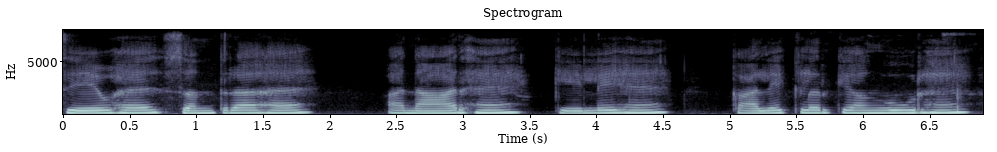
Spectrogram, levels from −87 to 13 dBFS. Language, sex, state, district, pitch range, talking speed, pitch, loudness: Hindi, female, Jharkhand, Garhwa, 230-250 Hz, 115 wpm, 240 Hz, -13 LUFS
